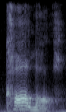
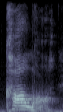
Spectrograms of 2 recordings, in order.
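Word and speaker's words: כָּלָה: As we click on that, it is the word kalah, kalah. It's spelled K-A-L-A-H, but it's pronounced K-A-W-L-A-W, kalah.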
